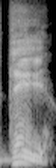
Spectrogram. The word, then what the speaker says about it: Gui: Is it's it I Gui or I learned it's Gee.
